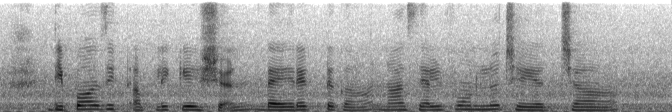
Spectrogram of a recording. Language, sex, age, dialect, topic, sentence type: Telugu, female, 18-24, Utterandhra, banking, question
